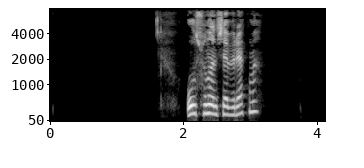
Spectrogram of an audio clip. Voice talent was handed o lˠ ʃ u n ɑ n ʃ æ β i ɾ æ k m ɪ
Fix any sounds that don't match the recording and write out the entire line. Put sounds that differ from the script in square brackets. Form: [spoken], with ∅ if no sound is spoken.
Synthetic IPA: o lˠ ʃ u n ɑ n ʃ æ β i ɾ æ k m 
